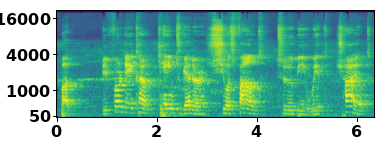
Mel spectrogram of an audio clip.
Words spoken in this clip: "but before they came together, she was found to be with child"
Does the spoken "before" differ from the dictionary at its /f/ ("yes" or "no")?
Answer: no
